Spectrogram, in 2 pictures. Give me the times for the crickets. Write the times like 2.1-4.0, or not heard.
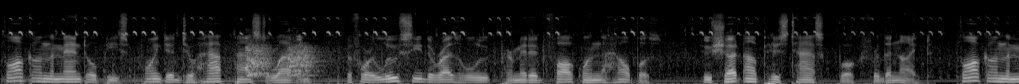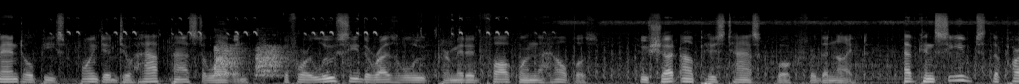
0.0-20.3.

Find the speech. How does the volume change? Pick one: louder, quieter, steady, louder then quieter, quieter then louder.
steady.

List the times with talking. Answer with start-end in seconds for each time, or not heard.
0.1-20.3.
